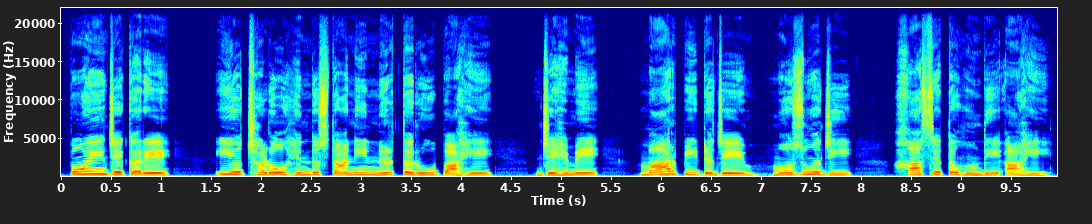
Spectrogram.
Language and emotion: Sindhi, neutral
